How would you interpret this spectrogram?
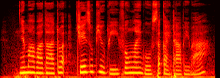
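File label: Burmese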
